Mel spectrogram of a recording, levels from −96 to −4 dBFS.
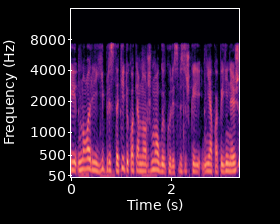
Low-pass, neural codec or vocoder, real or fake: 7.2 kHz; none; real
